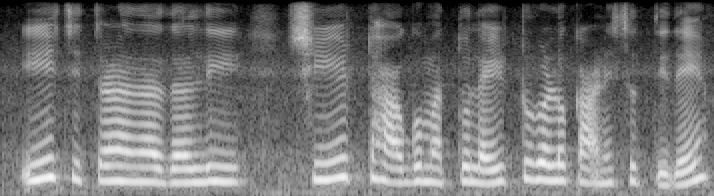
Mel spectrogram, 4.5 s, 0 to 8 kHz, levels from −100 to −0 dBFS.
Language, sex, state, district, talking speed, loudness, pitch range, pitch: Kannada, female, Karnataka, Bangalore, 95 wpm, -13 LUFS, 215-255 Hz, 230 Hz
